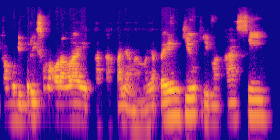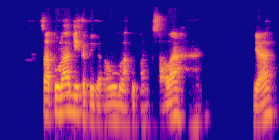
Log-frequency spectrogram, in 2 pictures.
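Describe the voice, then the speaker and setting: A male teacher giving a casual classroom lesson, talking chattily and repeating points with emphasis. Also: mid-range voice. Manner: chatty, repetitive, emphatic, gives everyday examples.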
